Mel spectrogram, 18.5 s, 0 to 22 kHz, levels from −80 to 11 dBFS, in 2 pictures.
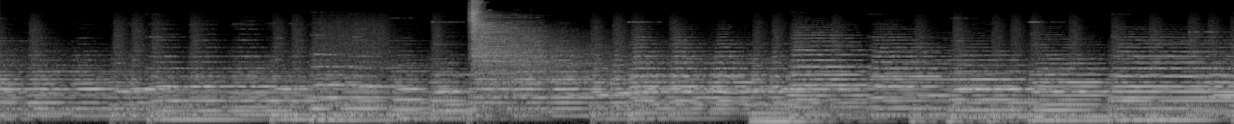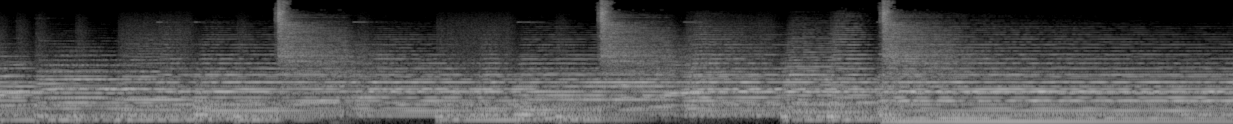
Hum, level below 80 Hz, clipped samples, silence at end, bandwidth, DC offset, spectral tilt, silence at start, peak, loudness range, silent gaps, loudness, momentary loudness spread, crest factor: none; -36 dBFS; under 0.1%; 0 s; 17 kHz; under 0.1%; -4 dB/octave; 0 s; -4 dBFS; 3 LU; none; -20 LUFS; 4 LU; 16 dB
